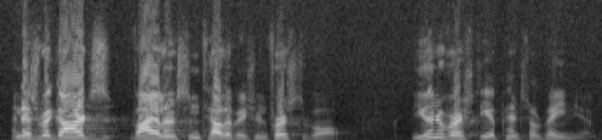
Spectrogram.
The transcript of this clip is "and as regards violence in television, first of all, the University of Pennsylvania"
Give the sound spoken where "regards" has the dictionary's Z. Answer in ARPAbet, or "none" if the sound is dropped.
Z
